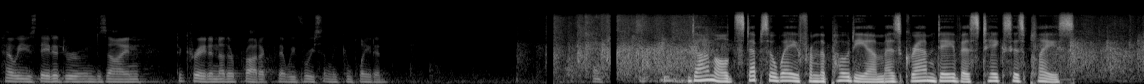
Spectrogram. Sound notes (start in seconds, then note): 5.4 applause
